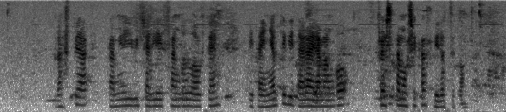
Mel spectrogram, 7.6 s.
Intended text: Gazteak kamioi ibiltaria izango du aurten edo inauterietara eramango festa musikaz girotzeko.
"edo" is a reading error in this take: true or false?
true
